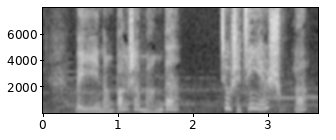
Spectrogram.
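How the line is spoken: Murmuring. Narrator (Chinese): 布朗提喃喃地说

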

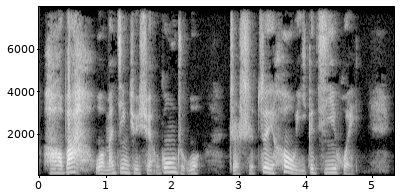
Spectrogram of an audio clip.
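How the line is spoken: Witch sighing. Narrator (Chinese): 巫婆叹了一口气说

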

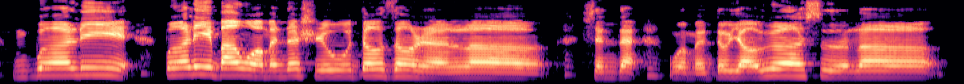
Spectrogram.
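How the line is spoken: Crying. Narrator (Chinese): 娜娜哭着说

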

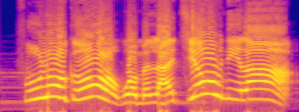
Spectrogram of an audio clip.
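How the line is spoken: Loud. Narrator (Chinese): 他们大声说

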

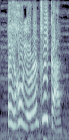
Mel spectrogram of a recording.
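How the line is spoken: Shouting. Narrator (Chinese): 马腾在正门下大叫

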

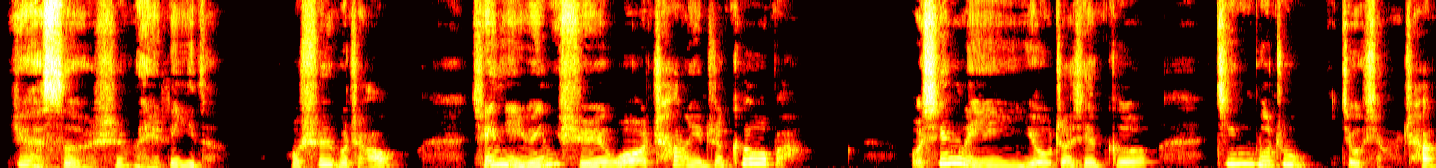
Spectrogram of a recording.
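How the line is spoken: Sighing. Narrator (Chinese): 她叹息着说

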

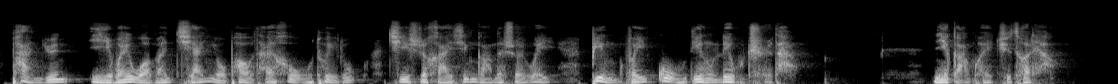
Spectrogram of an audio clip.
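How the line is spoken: Low voice. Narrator (Chinese): 李参军低声说

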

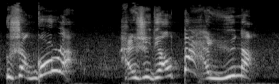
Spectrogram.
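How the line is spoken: Sudden child's shout. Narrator (Chinese): 小胖墩儿突然喊道

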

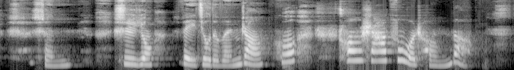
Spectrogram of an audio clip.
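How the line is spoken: Laughing. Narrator (Chinese): 莉莉笑着说

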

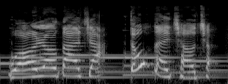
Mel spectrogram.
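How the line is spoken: Loud shout. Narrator (Chinese): 多多大喊起来

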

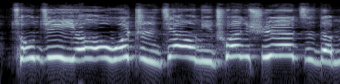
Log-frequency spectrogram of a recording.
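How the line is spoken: Regretful shout from behind. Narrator (Chinese): 小胖墩儿后悔的在后面喊

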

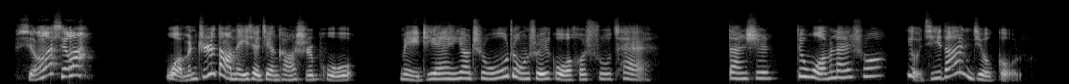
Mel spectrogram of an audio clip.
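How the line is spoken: Laughing. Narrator (Chinese): 强盗巴巴笑道

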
